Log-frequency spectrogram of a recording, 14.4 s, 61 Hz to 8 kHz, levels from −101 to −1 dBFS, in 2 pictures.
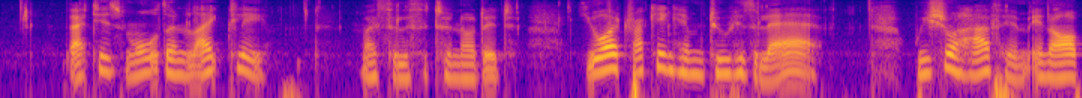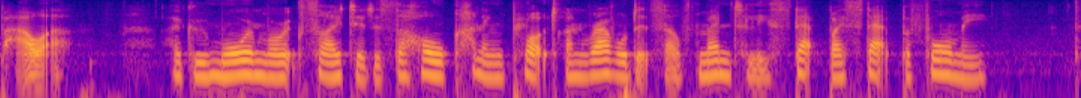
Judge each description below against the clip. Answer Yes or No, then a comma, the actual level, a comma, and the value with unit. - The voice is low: No, medium, 185 Hz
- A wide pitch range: No, average, 3.1 semitones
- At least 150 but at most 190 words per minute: Yes, average, 185 wpm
